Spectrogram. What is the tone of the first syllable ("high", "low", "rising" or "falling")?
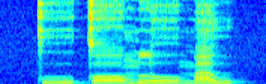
rising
